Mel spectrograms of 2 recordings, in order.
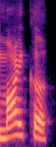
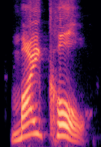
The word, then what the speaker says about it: Micah: Because when Micah Parsons is demanding a trade request, and remember, Jerry keeps calling Micah Michael Parsons.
